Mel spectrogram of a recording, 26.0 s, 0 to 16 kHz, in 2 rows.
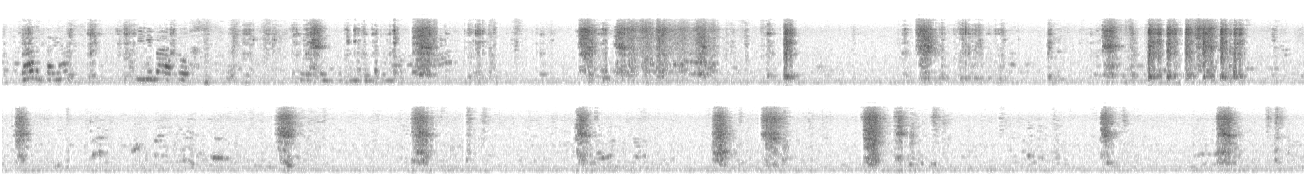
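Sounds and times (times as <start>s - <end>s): plastic bottles clattering: 0.1s - 8.0s.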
